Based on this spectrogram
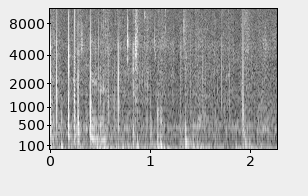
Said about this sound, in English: Light rain. You can hear it.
